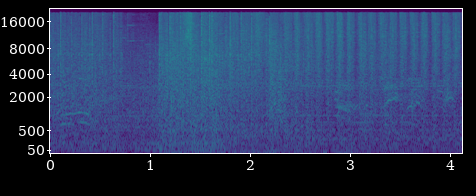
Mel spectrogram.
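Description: Bursts of machine gun fire and flamethrower blasts in a Company of Heroes 2 World War II battle, dense rattling volleys. A commentator talks over the combat throughout.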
